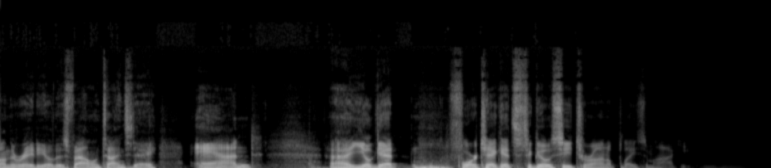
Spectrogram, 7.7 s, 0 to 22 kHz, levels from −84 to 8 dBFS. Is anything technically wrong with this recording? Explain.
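No, nothing's wrong here; the level just eases down gently from about five and a half seconds to the end, the way an editor would finish a speech clip.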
